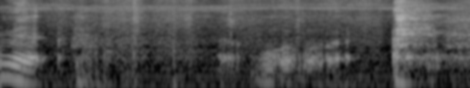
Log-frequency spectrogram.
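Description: A man's word trailing off, then a faint, indistinct low vocal sound over the hiss of a video call played through computer speakers.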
